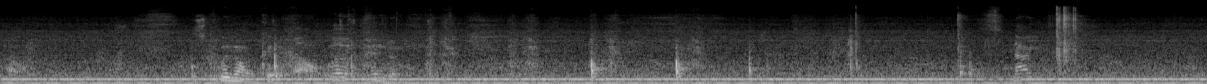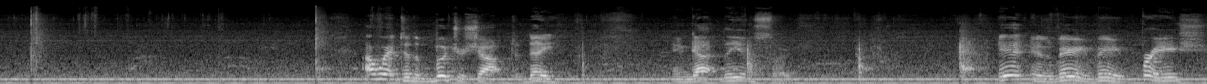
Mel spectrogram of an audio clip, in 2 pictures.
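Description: A knife slices through raw meat on a wooden board.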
